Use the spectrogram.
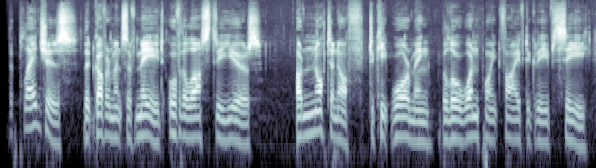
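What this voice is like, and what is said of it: Scottish accent. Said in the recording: “charming man with a Scottish accent”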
